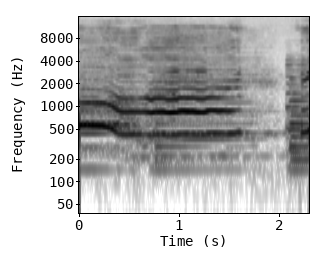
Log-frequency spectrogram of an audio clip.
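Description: Hymn singing: a long held note that steps down to a lower pitch about half a second in and holds, then breaks off near the end, a pause before the next phrase.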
